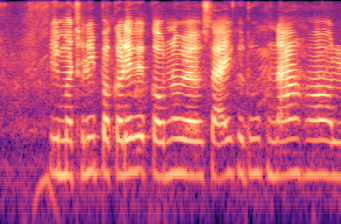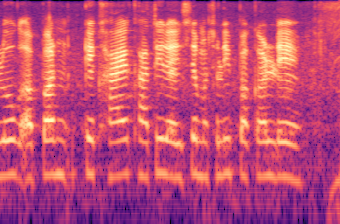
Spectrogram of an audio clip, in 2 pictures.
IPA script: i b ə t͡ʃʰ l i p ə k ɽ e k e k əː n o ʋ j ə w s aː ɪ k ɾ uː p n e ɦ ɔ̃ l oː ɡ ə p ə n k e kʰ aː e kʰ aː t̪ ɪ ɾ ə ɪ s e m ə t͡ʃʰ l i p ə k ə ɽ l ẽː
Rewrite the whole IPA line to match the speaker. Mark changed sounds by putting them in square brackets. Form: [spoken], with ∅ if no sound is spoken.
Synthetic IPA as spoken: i [m] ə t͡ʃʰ l i p ə k ɽ e k e k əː n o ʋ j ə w s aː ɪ k ɾ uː p n [a] ɦ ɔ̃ l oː ɡ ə p ə n k e kʰ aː e kʰ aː t̪ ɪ ɾ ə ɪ s e m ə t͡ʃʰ l i p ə k ə ɽ l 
